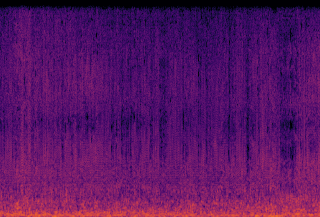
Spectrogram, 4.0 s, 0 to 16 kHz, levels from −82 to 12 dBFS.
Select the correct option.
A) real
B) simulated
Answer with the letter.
B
